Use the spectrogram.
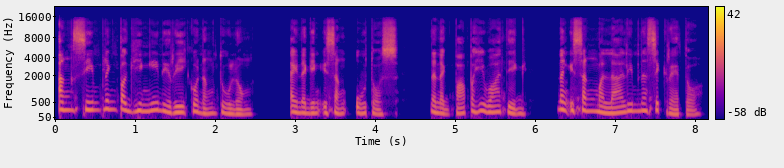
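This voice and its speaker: Low-voiced woman reading a drama. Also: lively intonation, moderate pace, a little mellow, no room sound, clean studio sound. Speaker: storyteller. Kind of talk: scripted narration of a love story.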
